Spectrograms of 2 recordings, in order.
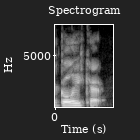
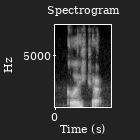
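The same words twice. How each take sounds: First: "glaikit" said GLAY-kit with a rising end; Scottish "glaikit", taught to viewers; Scots word glaikit. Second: "glaikit" said soft, falling, as a wrap-up; quiet Scottish "glaikit" recap; Scots word glaikit. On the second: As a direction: repeat "glaikit" quietly to close. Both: Shown as a demonstration. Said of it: "Word for you there".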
